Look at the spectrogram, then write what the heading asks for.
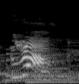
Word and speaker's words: wrong: And look at the word wrong. The sound made by letter W is not there. Look at the word rap. The sound made by letter W is not there either.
